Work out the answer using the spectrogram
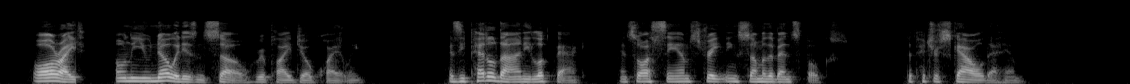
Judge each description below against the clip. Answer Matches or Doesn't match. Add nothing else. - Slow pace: Doesn't match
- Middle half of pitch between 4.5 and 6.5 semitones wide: Matches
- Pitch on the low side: Matches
